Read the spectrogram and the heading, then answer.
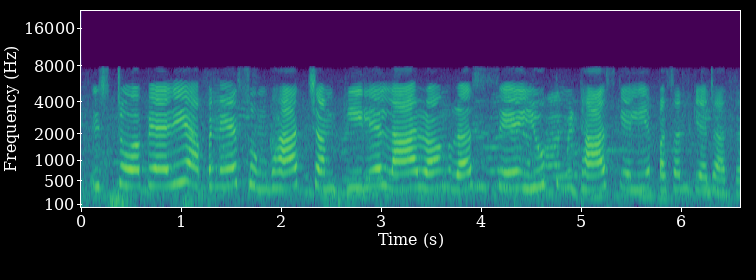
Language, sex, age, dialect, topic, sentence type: Hindi, female, 18-24, Marwari Dhudhari, agriculture, statement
